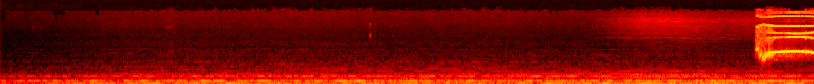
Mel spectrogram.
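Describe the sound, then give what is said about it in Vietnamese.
A cold, piercing scream tears through a silent night, a brief high-pitched cry bursting in only at the very end after a long stretch of steady low hum. “Tiếng hét lạnh ngắt xé rách màn đêm tĩnh mịch.”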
